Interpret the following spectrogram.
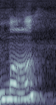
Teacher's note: released with a puff of air per when producing the mer the air is released through the nasal cavity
